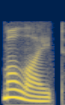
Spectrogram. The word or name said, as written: mullite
